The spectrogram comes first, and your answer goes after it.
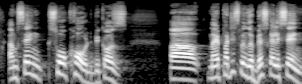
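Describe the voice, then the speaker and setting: A man with an African accent speaks at a high pitch with lively intonation. The recording is very clean, with a silent background. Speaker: postgraduate researcher. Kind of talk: conference presentation.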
